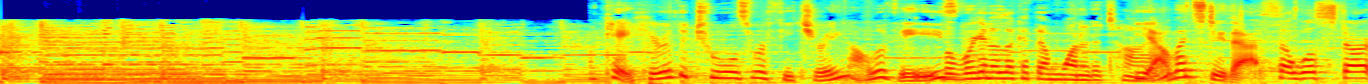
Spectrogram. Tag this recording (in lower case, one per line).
music
speech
